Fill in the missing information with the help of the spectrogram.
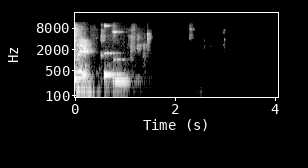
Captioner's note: electronic chiming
